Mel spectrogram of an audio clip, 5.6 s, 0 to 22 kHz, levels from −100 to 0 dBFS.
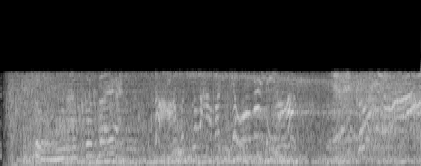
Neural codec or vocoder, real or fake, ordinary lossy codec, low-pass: codec, 16 kHz, 16 kbps, FreqCodec, larger model; fake; none; 3.6 kHz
